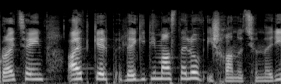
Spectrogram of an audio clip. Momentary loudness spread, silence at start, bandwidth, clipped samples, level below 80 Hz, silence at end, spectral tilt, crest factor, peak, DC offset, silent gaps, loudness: 7 LU; 0 s; 13.5 kHz; under 0.1%; -50 dBFS; 0 s; -2.5 dB/octave; 18 dB; 0 dBFS; under 0.1%; none; -18 LUFS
